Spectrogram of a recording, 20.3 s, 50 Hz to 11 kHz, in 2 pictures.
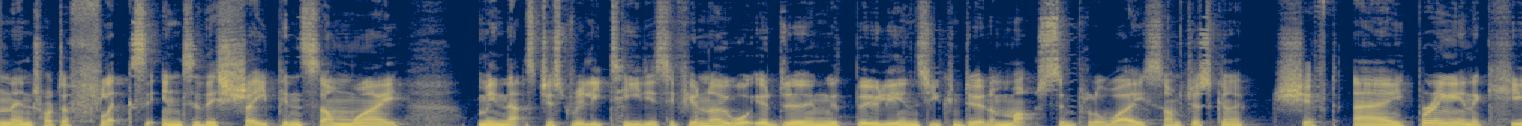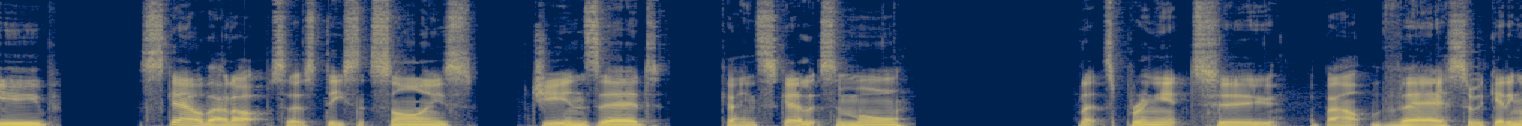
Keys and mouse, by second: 7.8 shift+a, 8.2 shift+a, 11.1 s, 13.4 g, 15.2 s, 16.3 g, 17.1 shift+z, 18.2 g.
